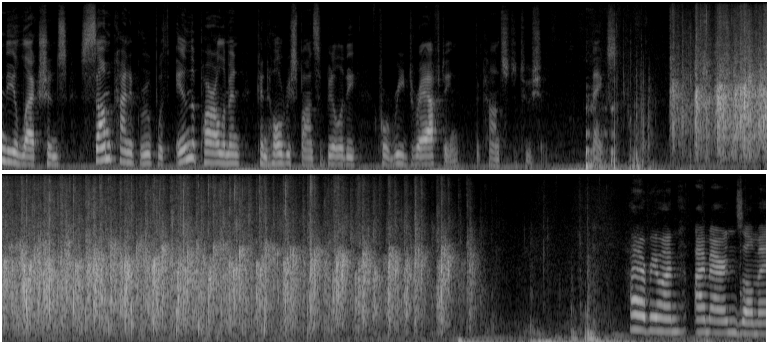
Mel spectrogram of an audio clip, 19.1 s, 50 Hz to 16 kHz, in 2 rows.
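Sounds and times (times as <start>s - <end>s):
speech: 0.0s - 8.1s, 17.5s - 19.1s
audience applauding: 8.3s - 15.8s.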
